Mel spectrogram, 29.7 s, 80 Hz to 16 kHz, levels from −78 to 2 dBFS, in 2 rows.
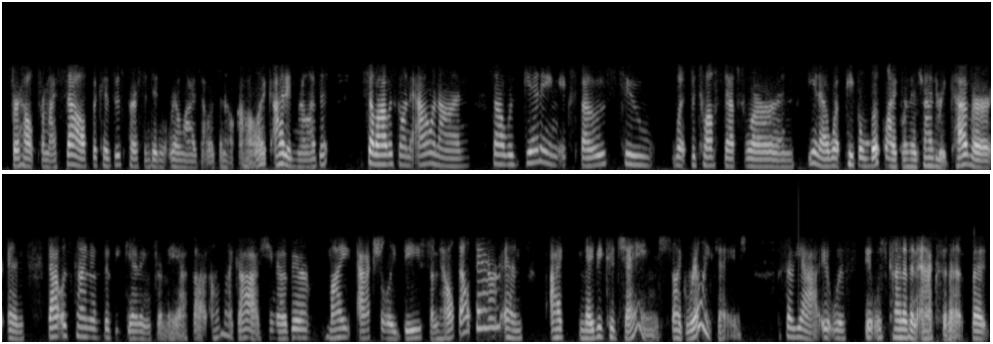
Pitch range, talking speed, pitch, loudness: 160-195 Hz, 180 wpm, 175 Hz, -25 LUFS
